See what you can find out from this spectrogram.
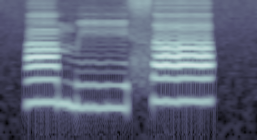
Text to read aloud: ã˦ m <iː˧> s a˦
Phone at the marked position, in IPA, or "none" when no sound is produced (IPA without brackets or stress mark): iː˧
